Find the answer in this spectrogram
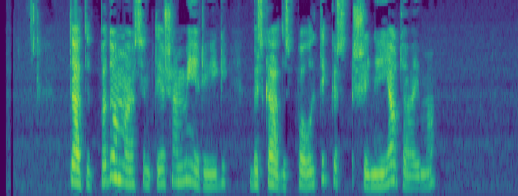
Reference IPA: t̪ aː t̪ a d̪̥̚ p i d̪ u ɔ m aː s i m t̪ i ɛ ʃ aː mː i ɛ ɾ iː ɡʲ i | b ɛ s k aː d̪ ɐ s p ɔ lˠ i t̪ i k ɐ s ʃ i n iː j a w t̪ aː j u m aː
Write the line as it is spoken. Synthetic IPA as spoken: t̪ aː t̪ a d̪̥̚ p a d̪ u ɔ m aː s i m t̪ i ɛ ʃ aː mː i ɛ ɾ iː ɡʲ i | b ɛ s k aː d̪ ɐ s p ɔ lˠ i t̪ i k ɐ s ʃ i n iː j a w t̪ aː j u m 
